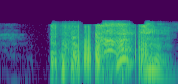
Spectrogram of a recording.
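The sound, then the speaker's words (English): A man's recurring cough comes as rough, throaty bursts with some throat clearing. Several run close together, fairly loud and alone after a short quiet moment. “that cough comes back every Thursday”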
